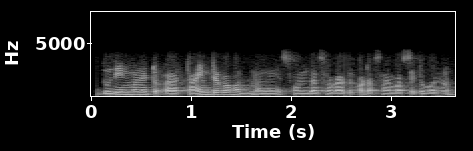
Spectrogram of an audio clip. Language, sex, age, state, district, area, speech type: Bengali, male, 18-30, West Bengal, Hooghly, urban, conversation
